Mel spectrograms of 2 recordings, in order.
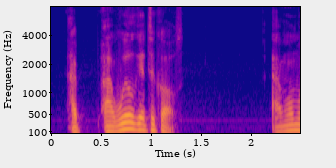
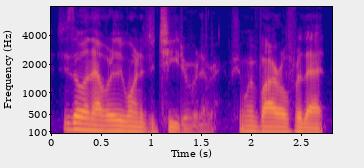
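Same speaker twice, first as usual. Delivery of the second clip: usual speaking voice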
